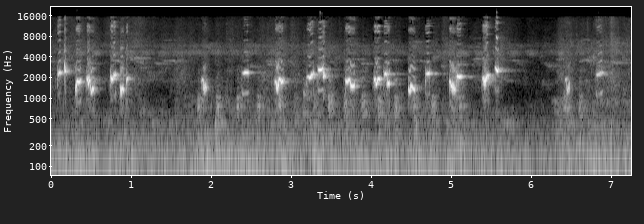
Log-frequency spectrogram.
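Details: Long, energetic song of a sooty-headed bulbul, used as a lure to get other bulbuls singing; quick runs of mellow, bubbling whistles, then sparser single notes and a pause near the end.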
